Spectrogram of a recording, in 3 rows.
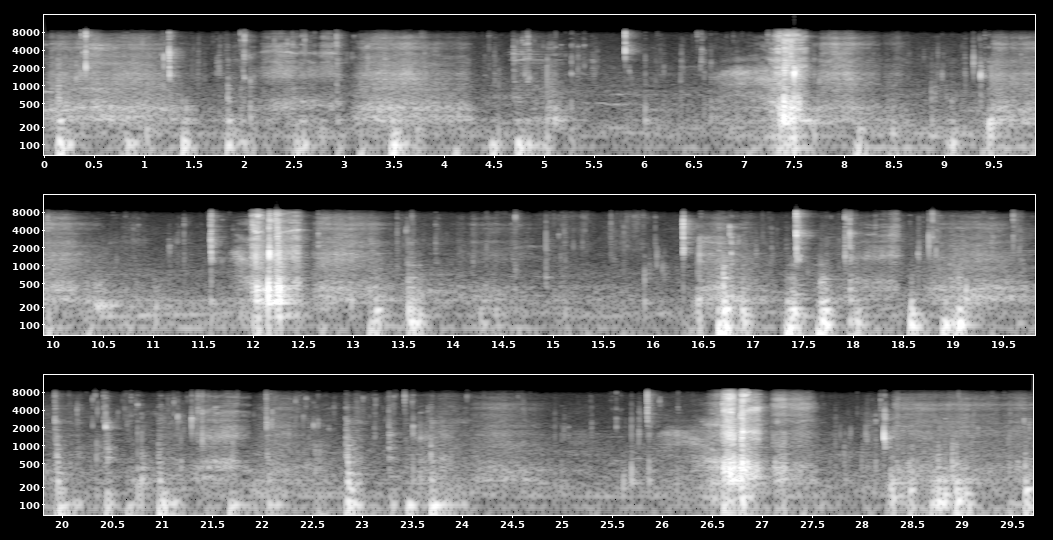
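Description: Close-miked wet chewing and lip smacking of dhido with sisnu nettle curry, full of short sharp mouth clicks, with sticky squelches of a hand kneading the dough through the curry. Three louder, longer wet bursts stand out, about 7, 12 and 27 seconds in.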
